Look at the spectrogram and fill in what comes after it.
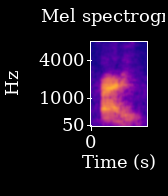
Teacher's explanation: Prácticamente como que la T fuera muda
